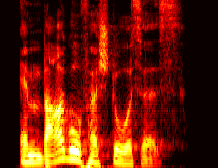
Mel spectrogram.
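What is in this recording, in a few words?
"Embargoverstoßes", German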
